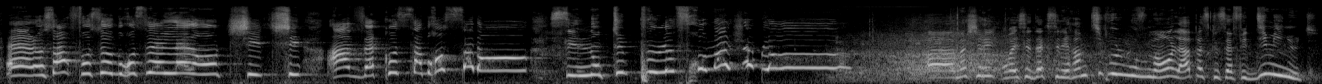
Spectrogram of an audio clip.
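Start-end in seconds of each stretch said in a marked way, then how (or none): 0.1-8.5 put-on high whiny little girl voice; child voice. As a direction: whine like a small child stalling bedtime. Child voice whining at bedtime. (voix de petite fille geignarde)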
